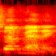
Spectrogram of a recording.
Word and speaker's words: Shavanna: but no, it's Shavanna.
